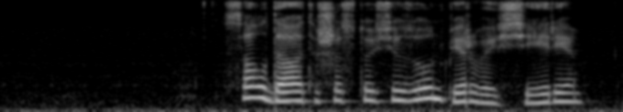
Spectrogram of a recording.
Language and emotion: Russian, neutral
